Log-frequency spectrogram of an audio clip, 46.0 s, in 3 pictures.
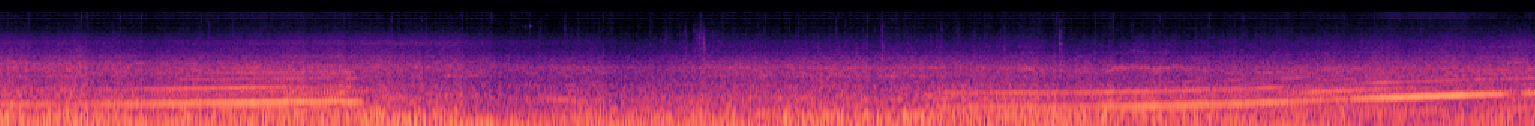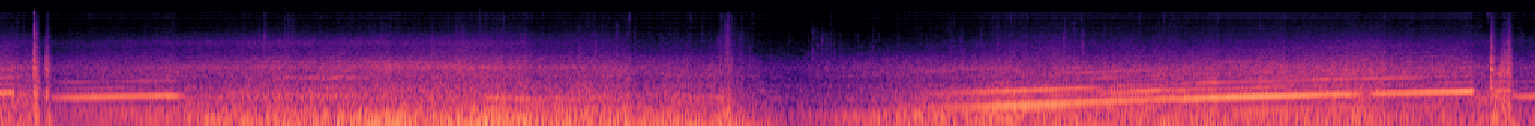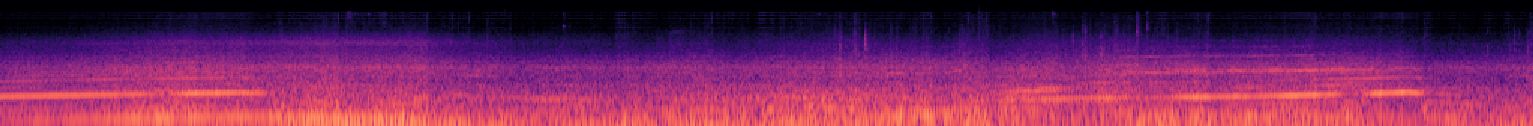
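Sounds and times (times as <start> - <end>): car engine revving: 0.0 - 4.3, 8.6 - 20.4, 24.4 - 35.8, 37.2 - 46.0
road and wind noise: 0.0 - 46.0.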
